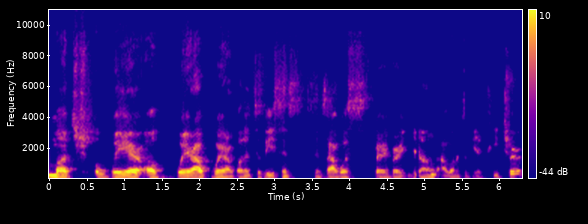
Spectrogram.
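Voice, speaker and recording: A man speaks with a Spanish accent. His voice is somewhat breathy. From Dominican Republic. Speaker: panelist. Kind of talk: panel discussion.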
